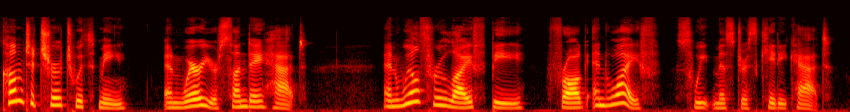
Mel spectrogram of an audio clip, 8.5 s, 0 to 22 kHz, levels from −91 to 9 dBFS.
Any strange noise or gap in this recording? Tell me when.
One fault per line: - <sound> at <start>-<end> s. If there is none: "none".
none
